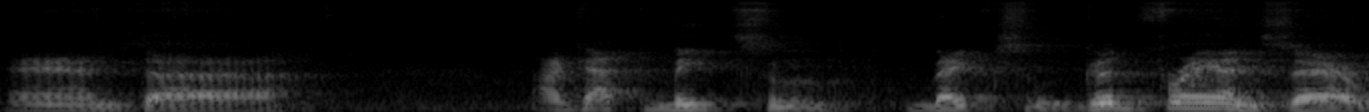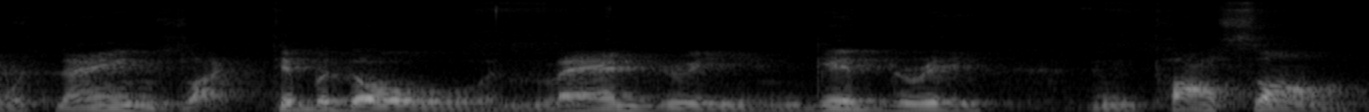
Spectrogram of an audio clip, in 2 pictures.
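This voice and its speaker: A man in his sixties speaks with a West Texas twang at a slow pace. His medium-pitched voice has a folksy, unscripted manner, pausing often as he walks through a cooking demonstration. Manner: folksy, unhurried, with pauses. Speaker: home cook presenting a recipe.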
